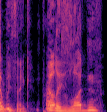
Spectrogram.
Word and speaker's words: Ludden: Probably Ludden. L-U-D-E-N? No, D-D-E-N. Ludden. Yeah, because we got Ludens around Ralph here, of course. Ludden. But... No, it's not a Luden.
